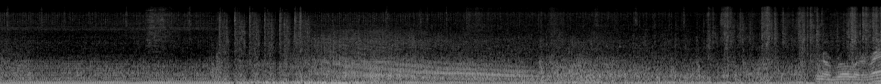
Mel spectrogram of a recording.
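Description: Fighter plane engines roar in World of Warplanes, a steady, loud propeller drone that holds throughout, with rising and falling engine pitch near the end and speech underneath.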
